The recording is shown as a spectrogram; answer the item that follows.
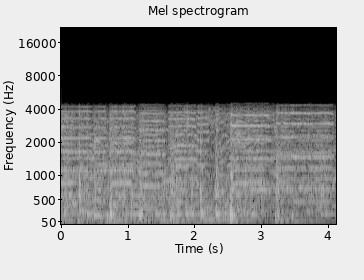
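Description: Marching band playing live: brass holding sustained chords over drumline percussion, with regular drum strokes.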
